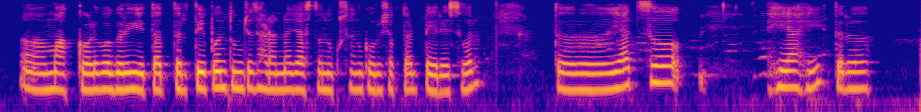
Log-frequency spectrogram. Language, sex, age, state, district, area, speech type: Marathi, female, 18-30, Maharashtra, Wardha, urban, spontaneous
